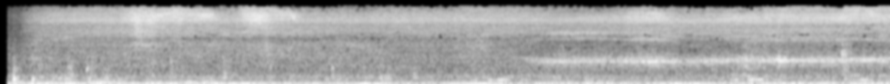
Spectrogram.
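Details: Professional teeth cleaning by a dental hygienist on a patient with heavy plaque and tartar, possibly gingival inflammation: steady hiss of water spray and suction with faint high instrument whine; ultrasonic dental scaling.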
